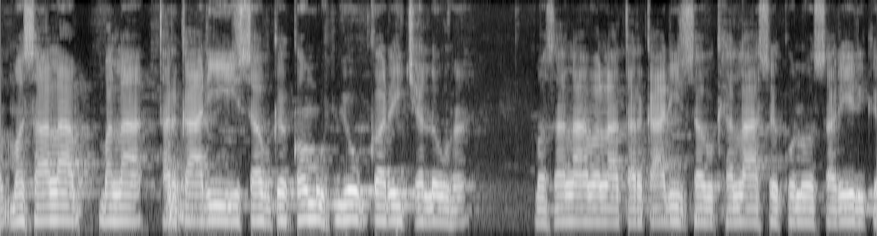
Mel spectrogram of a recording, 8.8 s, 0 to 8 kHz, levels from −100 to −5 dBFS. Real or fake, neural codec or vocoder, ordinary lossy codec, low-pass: real; none; none; none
